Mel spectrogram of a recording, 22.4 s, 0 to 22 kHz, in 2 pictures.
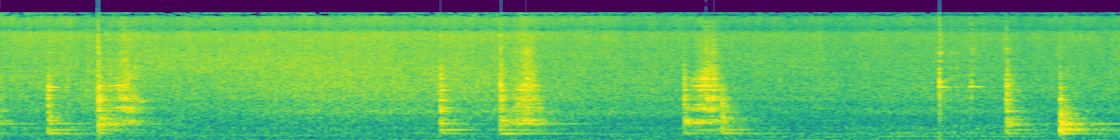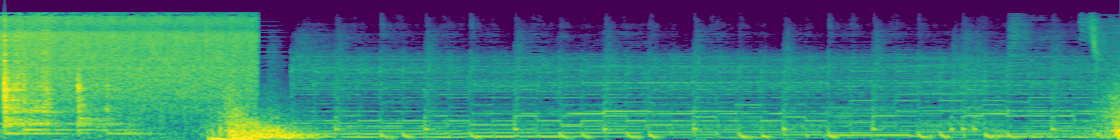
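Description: Shaved steak and onions sizzling in seasoned water on a Blackstone flat-top griddle, with two metal spatulas scraping and clacking on the griddle at irregular moments. About 14 seconds in, the sizzling cuts off and quieter background music takes over.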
